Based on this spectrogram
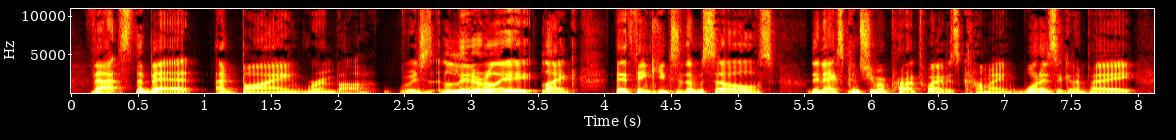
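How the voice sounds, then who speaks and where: On a very clean recording with a silent background, a man with an Australian accent talks at a fairly quick pace with lively intonation. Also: medium pitch for a man. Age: 30s. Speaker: journalist. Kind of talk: casual chat.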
